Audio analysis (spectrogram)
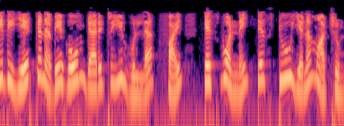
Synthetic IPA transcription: ɪðɯeːrkɐnɐʋeːɦoːmɖɐɪɾɛk̚ʈɾɪjɪlʊɭːɐ | fɐɪl | ʈɛsʈʋɔnːɐɪʈɛsʈuːɛnɐmaːʈrɯm

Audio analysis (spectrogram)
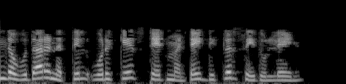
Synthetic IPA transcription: nd̪ɐʊðaːɾɐɳɐt̪ːɪlɔɾɯkeːssʈeːʈmɛɳʈɐɪɖɪklɐɾsɛjðɯɭːeːn

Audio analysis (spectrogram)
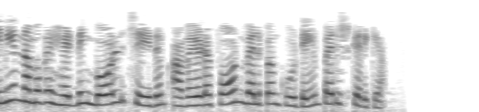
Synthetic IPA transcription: ininɐmuk̬ːɨɦe̞ɖniŋbo̞ːɭt͡ɕe̞jt̪umɐʋɐjuɽe̞fo̞ːnʋelpːɐmkuːʈ̬ːejumpɐɾiʂkɐɾikʲːa̰ːm

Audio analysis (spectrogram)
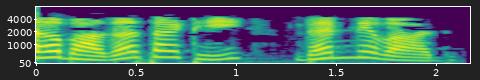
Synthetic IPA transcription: əɦbʱaɡãsaʈiː | d̪ʱənjəʋad̪

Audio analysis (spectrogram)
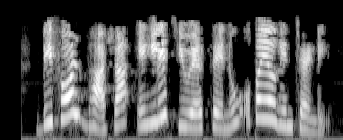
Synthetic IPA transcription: ɖipʰoːlʈ̚bʱaːʂɐʔiŋɡliːʂjuːese̞ːnuʔṵpɐjoːɡiɲt͡ʃɐɳɖḭ

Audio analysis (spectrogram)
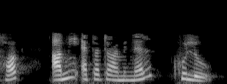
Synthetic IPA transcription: hɔk | amiʔɛtataɹminɛl | kʰulũ

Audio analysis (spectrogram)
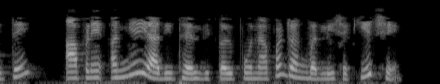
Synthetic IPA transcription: t̪e | apɽɳ̃eʔənjəjad̪it̪ʰəelʋikəlponapəɳɾə̃ŋɡ̚bəd̪liʃəkjet͡ʃʰe

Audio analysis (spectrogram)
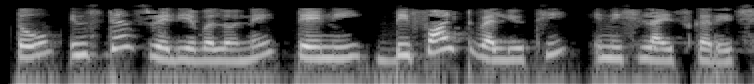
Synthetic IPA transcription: t̪oɪnsʈə̃nsʋeɾiebəlonet̪eniɖifɔlʈʋɛljut̪ʰiɪniʃəlaizkəɾet͡ʃʰe

